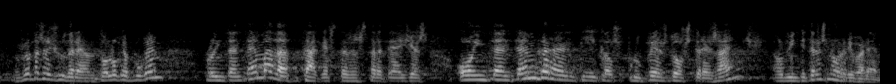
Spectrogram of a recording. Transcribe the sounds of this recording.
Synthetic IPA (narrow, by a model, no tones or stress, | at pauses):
nuzalˠt̪ɾəzəʒuðəɾɛmət̪ot̪lukɛpuɣɛm | pɾɔint̪ənt̪ɛməðəp̚t̪aəkɛst̪əzəst̪ɾət̪ɛʒiəs | oint̪ənt̪ɛmɡəɾənt̪ikəːlˠspɾupezðost̪ɾɛzaɲsəlˠβint̪it̪ɾɛznoəriβ̞əɾɛm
